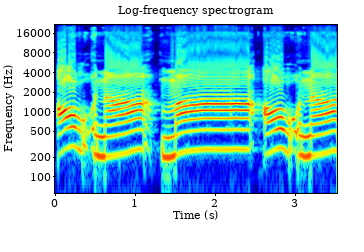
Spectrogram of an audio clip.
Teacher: نون کے اوپر کھڑی زبر ہے، 1 الف تک اس کو لمبا کیا جائے گا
